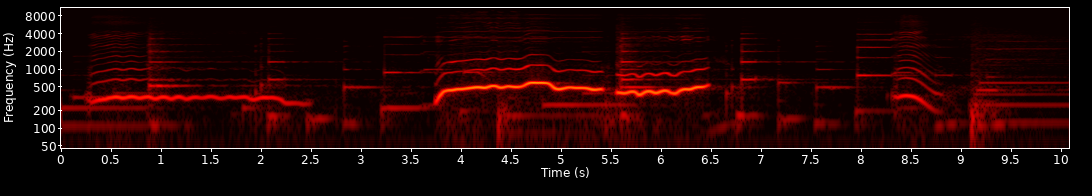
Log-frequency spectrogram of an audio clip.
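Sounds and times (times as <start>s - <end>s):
woman singing wordless notes: 0.2s - 2.6s, 3.7s - 6.6s, 8.3s - 8.9s.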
